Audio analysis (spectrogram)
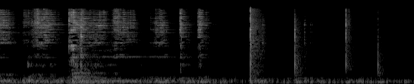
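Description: Dry jowar (sorghum) grains roasting in a pan, giving off a run of sharp ticks and clinks as the kernels rattle and pop against the metal, with scattered louder isolated cracks toward the end and no talk.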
